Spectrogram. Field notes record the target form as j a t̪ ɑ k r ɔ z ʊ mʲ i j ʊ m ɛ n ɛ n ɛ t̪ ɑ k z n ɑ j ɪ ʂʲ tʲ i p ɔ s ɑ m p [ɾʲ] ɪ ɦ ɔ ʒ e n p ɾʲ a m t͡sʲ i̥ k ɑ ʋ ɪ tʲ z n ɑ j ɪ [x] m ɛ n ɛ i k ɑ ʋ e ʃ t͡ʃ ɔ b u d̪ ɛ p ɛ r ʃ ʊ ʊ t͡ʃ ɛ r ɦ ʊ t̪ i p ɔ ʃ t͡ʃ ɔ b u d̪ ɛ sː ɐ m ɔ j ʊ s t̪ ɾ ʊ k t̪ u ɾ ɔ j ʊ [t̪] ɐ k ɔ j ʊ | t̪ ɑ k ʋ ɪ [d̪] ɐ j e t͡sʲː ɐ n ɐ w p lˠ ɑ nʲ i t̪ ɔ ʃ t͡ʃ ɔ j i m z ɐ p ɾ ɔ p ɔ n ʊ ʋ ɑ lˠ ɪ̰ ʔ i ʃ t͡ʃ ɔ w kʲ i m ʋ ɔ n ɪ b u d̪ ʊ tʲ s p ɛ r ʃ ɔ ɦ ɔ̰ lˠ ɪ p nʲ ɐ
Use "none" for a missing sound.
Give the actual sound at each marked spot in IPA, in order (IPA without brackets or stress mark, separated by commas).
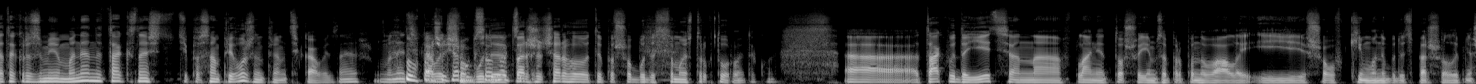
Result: ɾʲ, ʃ, t̪, d̪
